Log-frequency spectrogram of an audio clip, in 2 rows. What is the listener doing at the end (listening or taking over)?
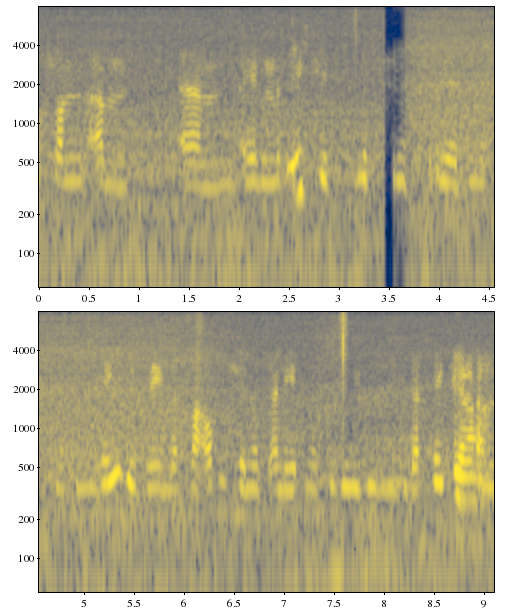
listening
